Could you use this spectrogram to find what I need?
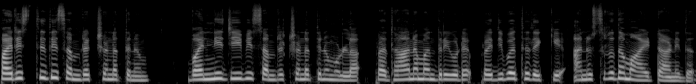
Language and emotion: Malayalam, neutral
